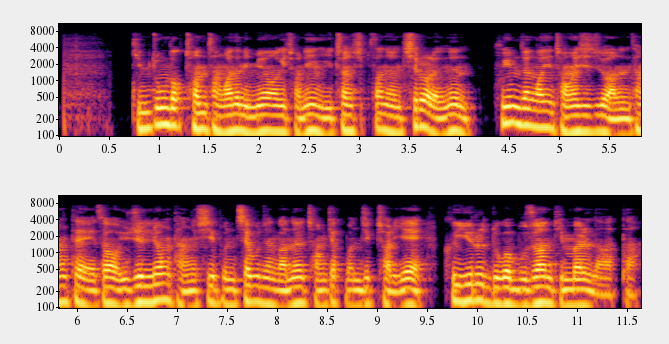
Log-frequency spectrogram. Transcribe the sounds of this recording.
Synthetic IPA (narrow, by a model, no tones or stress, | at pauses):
kimd͡ʑoŋdʌk̚t͡ɕʌnt͡ɕaŋɡwanɯɾimːjʌŋɦaɡit͡ɕʌninit͡ɕʰʌnɕʰi̥p̚s͈aɲʌnt͡ɕʰiɾwʌɾe̞nɯn | ɸuimd͡ʑaŋɡwaɲit͡ɕʌŋɦe̞d͡ʑid͡ʑidoanɯnsʰaŋtʰe̞ːsʰʌjud͡ʑiʎːoŋtaŋɕʰipunt͡ɕʰe̞bud͡ʑeŋɡwanɯɭt͡ɕʌŋkjʌk̚p͈ʌnd͡ʑik̚t͡ɕʰʌɾie̞ | kɯijuɾɯɭnuɡʌmusʰuɦantimːaɾɯɭnawat̚t͈a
